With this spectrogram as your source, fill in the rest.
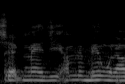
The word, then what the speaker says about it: Chuck Mangione: And I saw somebody make that mistake, and I'm like, how you don't know how to pronounce his name? It's Chuck Mangione.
